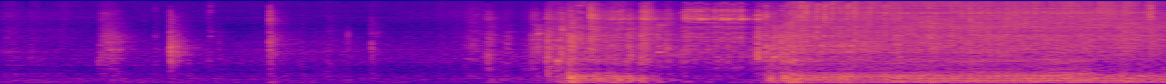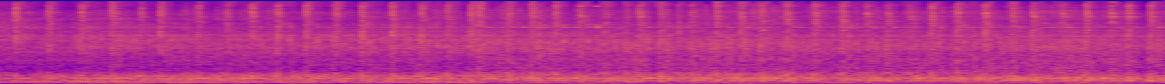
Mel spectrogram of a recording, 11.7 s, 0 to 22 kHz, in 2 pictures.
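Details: STIHL FS56 trimmer after clutch repair, previously squealing with head turning: pulls over, catches and settles into a steady, even high buzz with no squeal, head not spinning at idle; normal running.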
